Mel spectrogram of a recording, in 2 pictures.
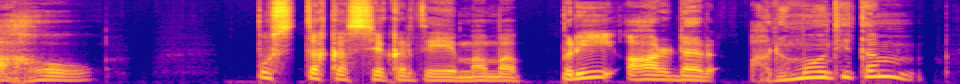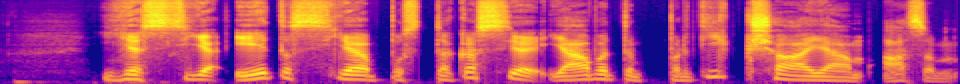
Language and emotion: Sanskrit, surprised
